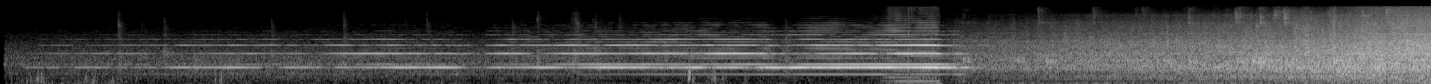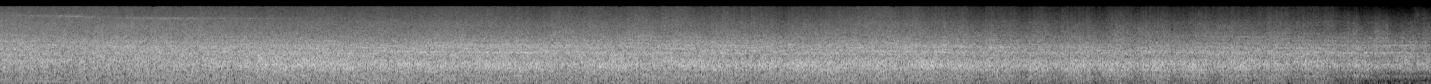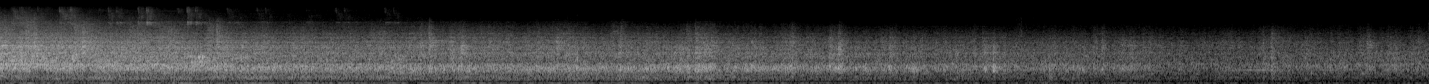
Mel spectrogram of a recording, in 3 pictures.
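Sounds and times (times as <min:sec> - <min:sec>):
train engine rushing past: 0:00.1 - 0:42.9
locomotive horn blast: 0:00.2 - 0:10.0
wheels clattering over rails: 0:09.9 - 0:40.2.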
